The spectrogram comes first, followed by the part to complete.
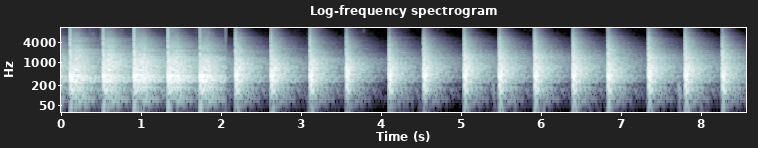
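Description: Hammer tapping rapidly on a hard floor to knock off crusted residue: an even run of sharp strikes, about two a second, each with a short ring, getting a little weaker towards the end.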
